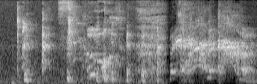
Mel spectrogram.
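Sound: coughing fit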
